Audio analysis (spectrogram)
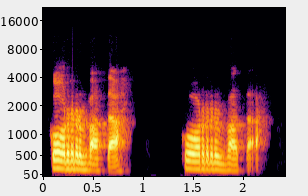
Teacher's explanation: So kind of try to blend, like there's a bridge from R to V.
